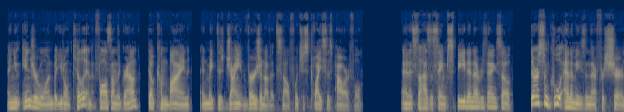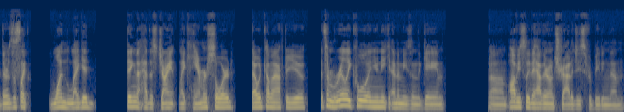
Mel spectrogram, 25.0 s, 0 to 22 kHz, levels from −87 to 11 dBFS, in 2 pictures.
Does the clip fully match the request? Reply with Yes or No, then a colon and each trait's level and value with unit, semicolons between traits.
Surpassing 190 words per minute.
Yes: fast, 205 wpm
